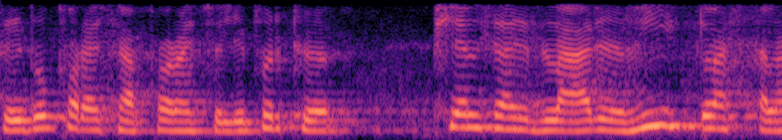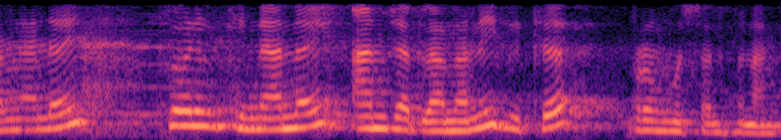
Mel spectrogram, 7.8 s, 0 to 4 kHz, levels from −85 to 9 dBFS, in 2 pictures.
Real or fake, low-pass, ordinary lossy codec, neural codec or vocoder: fake; 3.6 kHz; none; codec, 16 kHz, 2 kbps, FunCodec, trained on Chinese and English, 25 frames a second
